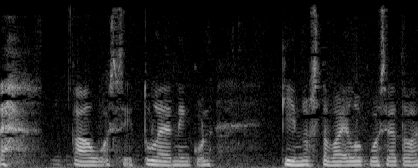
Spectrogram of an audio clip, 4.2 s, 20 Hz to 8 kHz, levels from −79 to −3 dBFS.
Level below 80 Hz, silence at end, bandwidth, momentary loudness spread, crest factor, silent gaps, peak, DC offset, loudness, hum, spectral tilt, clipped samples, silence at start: -54 dBFS; 0 s; 8 kHz; 16 LU; 18 dB; none; -10 dBFS; under 0.1%; -28 LUFS; none; -6.5 dB/octave; under 0.1%; 0 s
